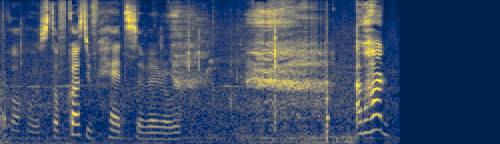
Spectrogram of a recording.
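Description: A young woman speaks with animation into microphones close by.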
